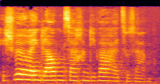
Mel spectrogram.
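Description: A woman's voice: medium pitch, brisk, lightly acted. A woman playing a defiant peasant girl on trial. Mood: plain. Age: young adult. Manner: plain-spoken and stubborn.

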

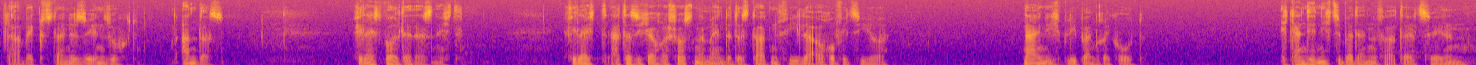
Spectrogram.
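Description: Very deep, husky old man. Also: expressive, normal speed, long pauses, a little mellow, exaggerated voice. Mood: brooding, probing. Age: older. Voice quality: husky, gravelly. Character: gruff, tender, brooding old man, war veteran. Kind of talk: literary radio play dialogue.

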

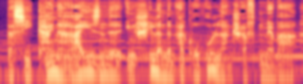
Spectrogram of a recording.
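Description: A man's voice: sits low, gravelly. A man narrating a radio drama from a script.

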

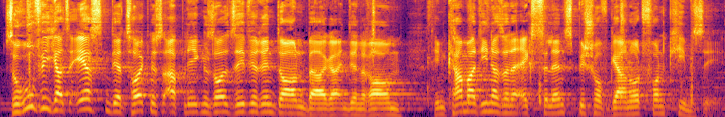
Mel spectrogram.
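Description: A medieval church prosecutor in a radio drama, formal and insinuating. His fairly high voice rises and falls a lot in a reverberant hall, pressing smoothly. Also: animated, brisk, few pauses, a bit bright. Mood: probing, insinuating. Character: shrewd, insinuating medieval cathedral provost prosecuting a bishop. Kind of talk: radio play acting. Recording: long hall reverb, faint music.

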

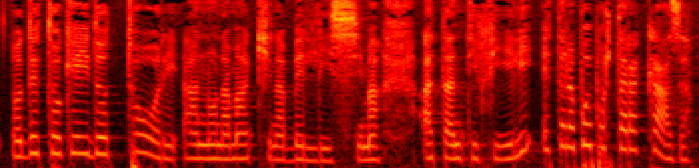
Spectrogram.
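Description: A woman's voice: mid-range voice, animated, brisk, a little mellow, lightly acted. An actress playing a wry, childlike, wounded woman poet confined in an asylum, in a lyrical theatrical monologue. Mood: playful, wry. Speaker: stage actress. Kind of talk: theatrical monologue for radio drama.

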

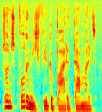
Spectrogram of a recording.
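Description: An actress playing a sentimental, dreamy elderly sister in a radio play, reminiscing wistfully in a breathy, husky voice. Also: female voice, a bass voice, expressive, moderate pace, warm tone, heavily acted.

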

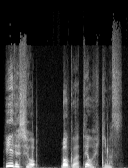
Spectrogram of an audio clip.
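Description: An actor playing a young, mockingly courteous, sadistic sorcerer in a radio drama, smug and theatrical. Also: male voice, sits high, slight background noise, exaggerated voice. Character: young male evil sorcerer, mocking, coolly polite, sadistic. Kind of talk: Japanese radio drama acting.

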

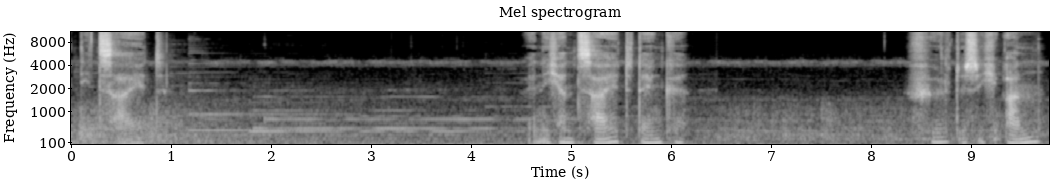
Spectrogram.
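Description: An actor playing a lost soul in a poetic radio drama, halting and brooding, with a breathy, half-whispered voice. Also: male voice, on the low side. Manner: slow, halting, hushed, brooding. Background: music.

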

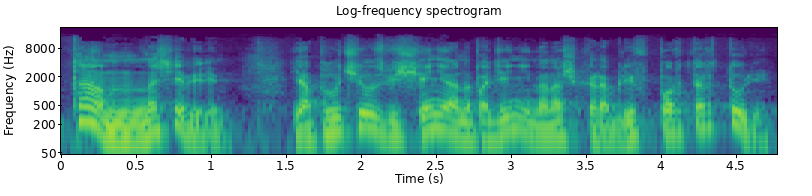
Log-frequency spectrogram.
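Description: An actor playing a captive middle-aged admiral who gives formal, measured, dignified testimony in a radio play. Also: male voice, mid-range voice, very animated. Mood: formal, composed.

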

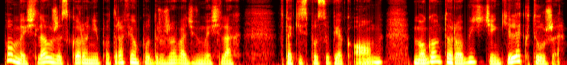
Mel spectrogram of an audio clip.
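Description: A woman's voice: low-pitched, expressive, a little fast, dark tone, no room sound, studio quality. A woman reading a scripted audiobook dialogue as a narrator. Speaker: audiobook reader.

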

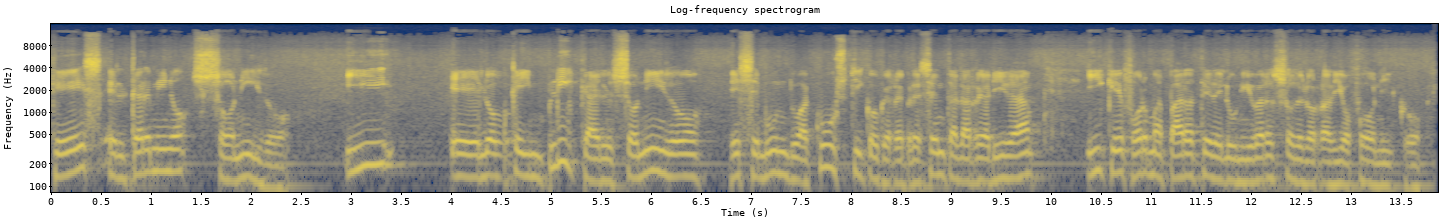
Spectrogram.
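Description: An Argentine man speaks slowly as a radio interviewer, choosing formal, reflective phrases. His pitch is average for a man. The recording is a little dull, with some noise. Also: warm tone.

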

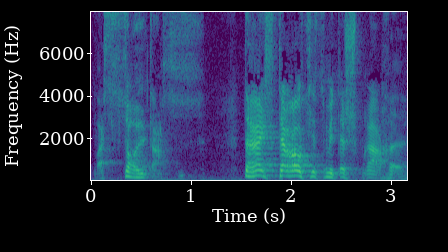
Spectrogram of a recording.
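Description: A woman's voice: mid-range voice, very animated, slow pace, sharp tone, full character voice. An actress playing a fierce middle-aged village mother in a German radio play, stern, scolding and emphatic. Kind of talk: 1960s German-language radio acting.

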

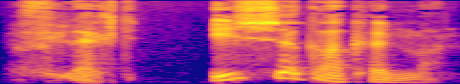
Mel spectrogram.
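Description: A man's voice: mid-range voice, huge pitch swings, slow, vocal fry, husky. A man performing dramatic narration and commentary in a literary radio play.

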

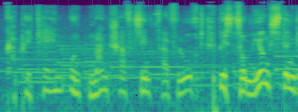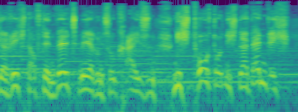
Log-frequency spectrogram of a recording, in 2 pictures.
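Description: An actor playing an excitable, self-absorbed male scholar in a German radio drama, lecturing insistently and theatrically. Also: a little high, normal speed, over music. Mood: hushed, ominous. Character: excitable, self-absorbed male scholar expounding his dark ghost-ship thesis.

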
